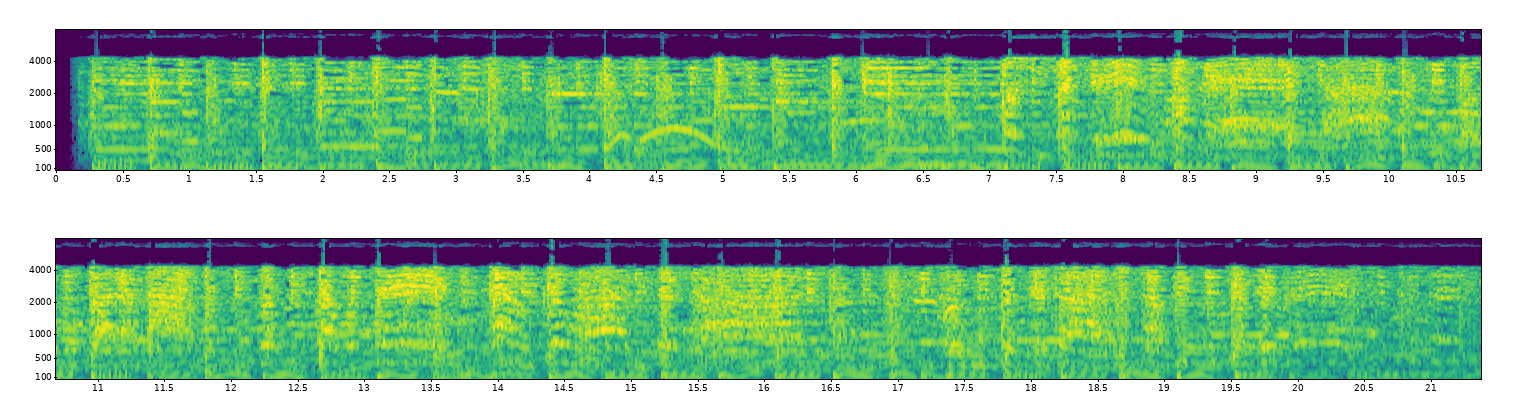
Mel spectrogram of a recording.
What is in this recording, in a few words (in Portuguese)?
ANIV. SOBRINHA CRIANÇA M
